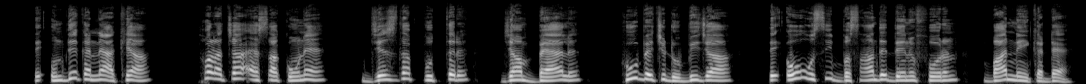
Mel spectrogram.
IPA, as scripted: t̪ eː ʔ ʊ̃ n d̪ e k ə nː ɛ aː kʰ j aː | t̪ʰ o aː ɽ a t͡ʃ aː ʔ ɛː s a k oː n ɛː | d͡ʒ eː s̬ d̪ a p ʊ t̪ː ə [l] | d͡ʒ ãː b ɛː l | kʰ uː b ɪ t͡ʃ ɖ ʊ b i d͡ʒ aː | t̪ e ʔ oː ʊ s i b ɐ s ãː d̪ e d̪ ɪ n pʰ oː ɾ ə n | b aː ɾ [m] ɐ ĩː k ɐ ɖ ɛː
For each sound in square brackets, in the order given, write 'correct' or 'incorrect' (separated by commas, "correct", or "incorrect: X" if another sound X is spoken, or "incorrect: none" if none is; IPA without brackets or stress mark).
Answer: incorrect: ɾ, incorrect: n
